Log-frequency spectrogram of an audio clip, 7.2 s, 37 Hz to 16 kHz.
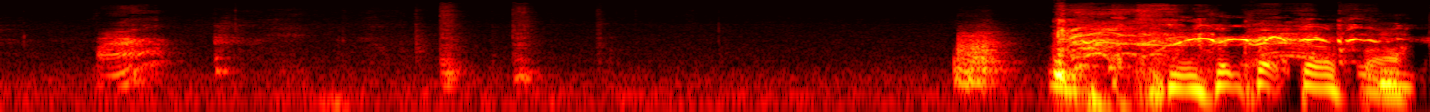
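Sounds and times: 
short sputtering fart noises: 0:02.0 - 0:02.8, 0:04.8 - 0:05.2
laughter: 0:05.3 - 0:07.1
speech: 0:05.9 - 0:07.1.

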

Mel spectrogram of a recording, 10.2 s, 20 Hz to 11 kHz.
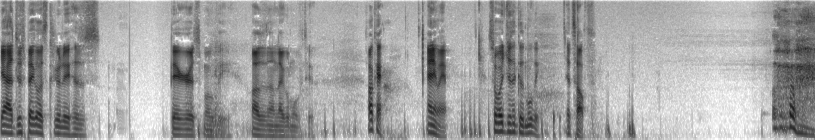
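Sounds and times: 
speech: 0:00.0 - 0:01.3, 0:02.1 - 0:07.6, 0:09.6 - 0:10.1
person yawning: 0:09.5 - 0:10.1.

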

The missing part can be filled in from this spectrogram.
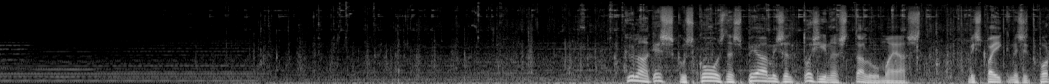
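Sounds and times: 
clatter of horse hooves: 0:01.6 - 0:10.4
rustling outdoor ambience: 0:01.9 - 0:10.4
horses neighing among trees: 0:02.2 - 0:10.4
speech: 0:06.3 - 0:10.4.

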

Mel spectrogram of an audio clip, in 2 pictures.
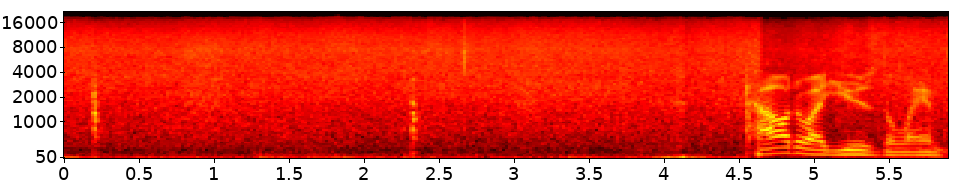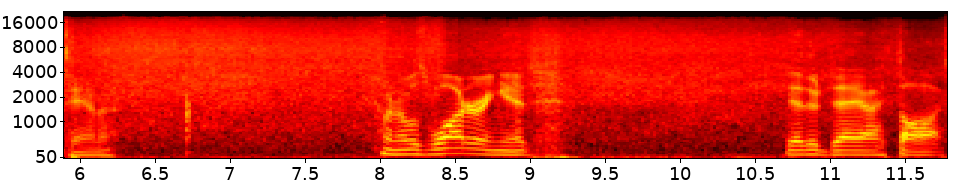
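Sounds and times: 
garden fountains splashing water: 0:00.0 - 0:11.7
faint brief clicks: 0:02.3 - 0:02.8
speech: 0:04.6 - 0:06.3, 0:08.0 - 0:09.2, 0:10.7 - 0:11.7.

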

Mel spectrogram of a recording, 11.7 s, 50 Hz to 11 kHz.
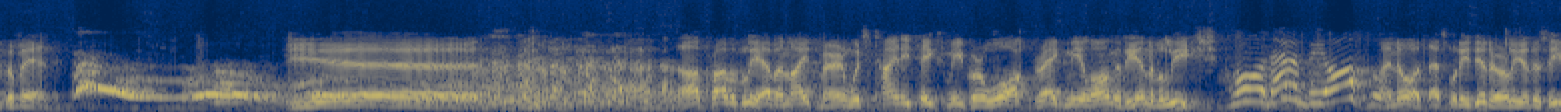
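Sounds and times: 
speech: 0:00.0 - 0:00.8, 0:05.2 - 0:11.7
large dog howling: 0:00.6 - 0:03.4
laughter: 0:02.2 - 0:05.3.

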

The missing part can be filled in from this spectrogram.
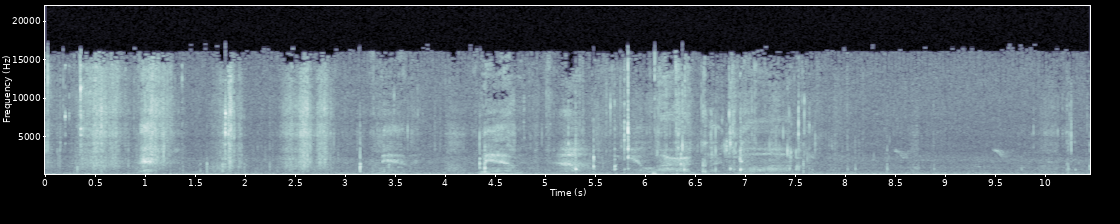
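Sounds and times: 
dog gnawing on a hard marble-like antler: 0:00.0 - 0:10.4
speech: 0:04.4 - 0:04.9.

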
